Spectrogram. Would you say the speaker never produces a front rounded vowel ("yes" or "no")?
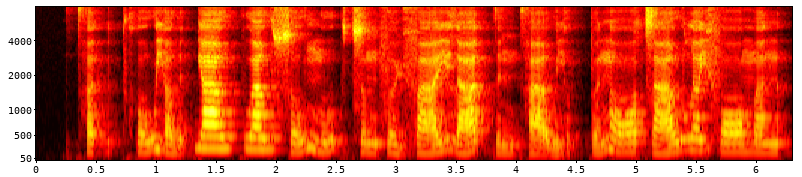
yes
